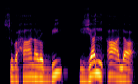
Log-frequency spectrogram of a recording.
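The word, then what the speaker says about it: سبحان ربي الأعلى: میں سبحان ربی العظیم۔ اس کا تلفظ بھی بعض حضرات جو ہے وہ صحیح نہیں کرتے، سبحان ربی الاعلی، یا کو آگے لام کے ساتھ ملانا ہے، اور سبحان ربی العظیم۔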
